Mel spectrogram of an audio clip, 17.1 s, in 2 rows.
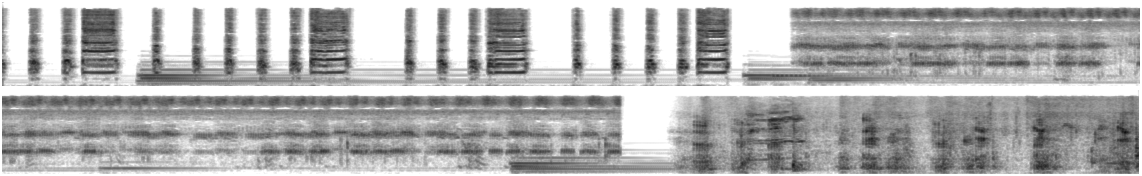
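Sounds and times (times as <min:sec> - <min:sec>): frog croaking: 0:04.6 - 0:17.0.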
